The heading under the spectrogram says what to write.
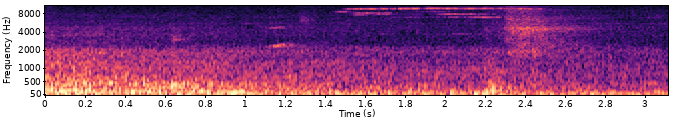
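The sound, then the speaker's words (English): A heavy dump truck idles and rumbles somewhere outside, a steady low engine drone with a short hiss of air brakes partway through and faint high whines above it. “I don't know what they're doing outside, but I want them to stop. That's a dump truck.”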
